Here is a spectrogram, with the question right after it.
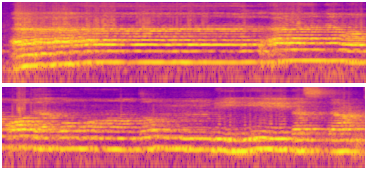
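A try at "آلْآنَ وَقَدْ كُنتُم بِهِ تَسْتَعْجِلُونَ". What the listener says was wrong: Oke, sekarang yang tashil. Belum. Itu tahqiq, bukan tashil. Ahal ana a'jamiyu ya al-ana bukan hamzah, bukan alif, bukan a, bukan antara keduanya. Ya, kalau bahasa kita bukan manusia, bukan hantu. Antara keduanya.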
